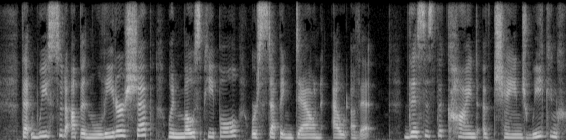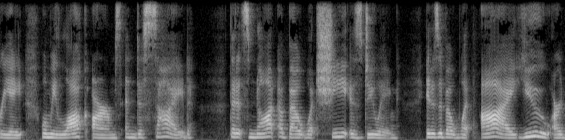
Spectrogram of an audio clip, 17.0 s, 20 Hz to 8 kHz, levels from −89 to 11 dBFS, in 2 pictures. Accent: American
